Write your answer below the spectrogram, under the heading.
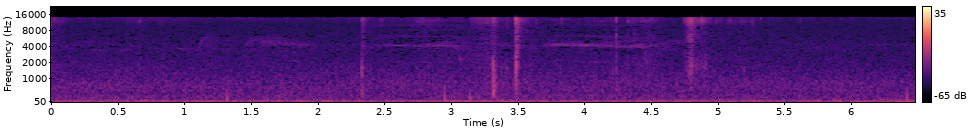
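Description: Footsteps on dry leaf litter in woodland: a few scattered crunches and snaps over a steady low rumble, with a faint high thin tone in the middle.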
